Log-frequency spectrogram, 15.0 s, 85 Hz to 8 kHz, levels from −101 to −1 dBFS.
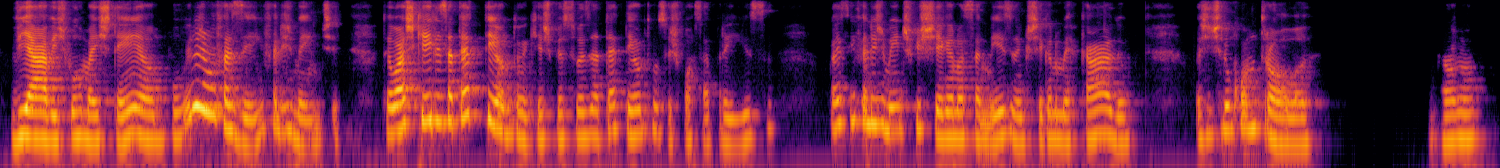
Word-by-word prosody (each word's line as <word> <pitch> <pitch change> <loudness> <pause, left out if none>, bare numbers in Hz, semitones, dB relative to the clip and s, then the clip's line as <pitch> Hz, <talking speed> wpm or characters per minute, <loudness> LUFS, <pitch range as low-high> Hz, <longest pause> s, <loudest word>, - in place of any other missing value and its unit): viáveis 190 -2 +7
por 190 +1 -3
mais 175 0 +1
tempo, 185 +1 -1
eles 445 -1 +10
vão 375 -1 +5
fazer 210 - +1
infelizmente. 200 -6 -7 0.4
Então 215 - +1
eu - - +7
acho 245 0 +7
que 305 - +2
eles 300 0 +3
até 300 +4 +4
tentam, 255 - 0
que 180 +1 -9
as 185 0 -4
pessoas 185 +1 -3
até 200 +2 -4
tentam 210 0 -5
se 220 - -6
esforçar 175 -3 -9
para 170 - -11
isso, 180 +8 -7 0.6
mas 275 +2 -4
infelizmente 265 -7 -1
o - - -18
que 240 - -4
chega 195 -6 0
à - - -3
nossa 185 -1 +1
mesa, 190 0 -3
que 175 - -11
chega 175 +1 -5
no 185 - -3
mercado, 180 0 -3 0.7
a - - -9
gente 200 +5 -2
não 230 - +1
controla. 175 -9 -2 1.2
Então, 175 -1 -6
não 185 0 -6
190 Hz, 170 wpm, -23 LUFS, 180-230 Hz, 1.2 s, eles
